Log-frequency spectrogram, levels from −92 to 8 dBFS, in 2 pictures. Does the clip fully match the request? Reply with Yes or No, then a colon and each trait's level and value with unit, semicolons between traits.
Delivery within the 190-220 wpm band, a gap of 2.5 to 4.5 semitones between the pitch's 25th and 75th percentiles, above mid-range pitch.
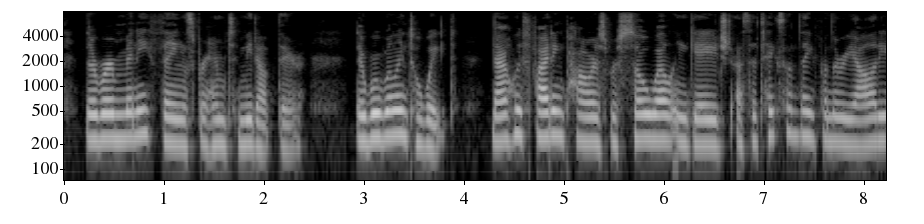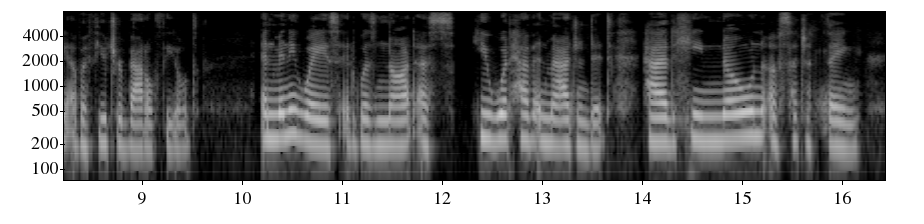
Yes: average, 195 wpm; average, 2.9 semitones; high, 215 Hz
